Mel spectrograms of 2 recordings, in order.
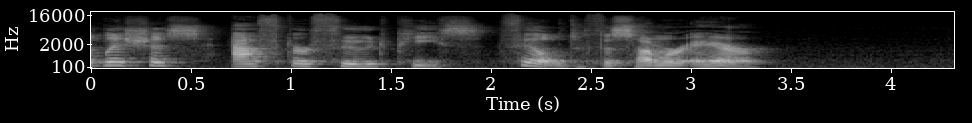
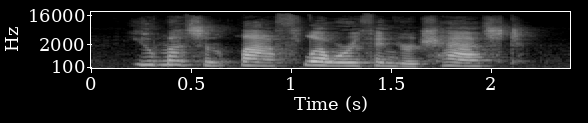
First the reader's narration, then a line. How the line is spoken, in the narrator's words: said Kathleen anxiously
